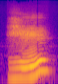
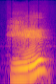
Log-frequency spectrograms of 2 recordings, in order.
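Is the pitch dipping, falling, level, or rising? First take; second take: rising; rising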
